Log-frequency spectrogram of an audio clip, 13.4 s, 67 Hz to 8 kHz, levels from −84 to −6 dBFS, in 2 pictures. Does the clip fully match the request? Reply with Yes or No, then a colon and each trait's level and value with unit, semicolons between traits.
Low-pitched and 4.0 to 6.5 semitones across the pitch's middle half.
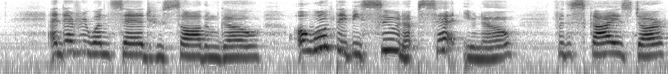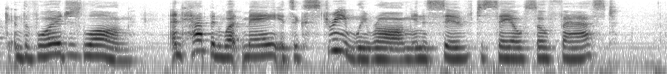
No: high, 210 Hz; average, 4.3 semitones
